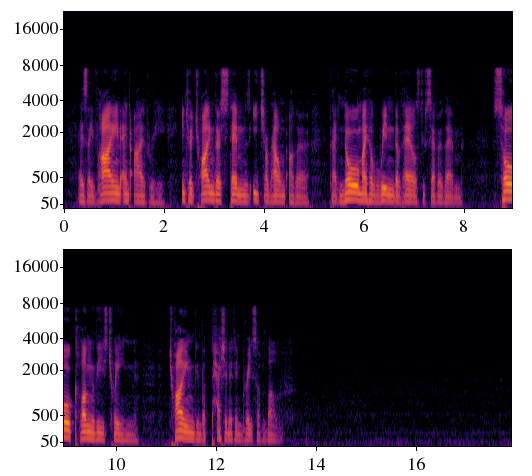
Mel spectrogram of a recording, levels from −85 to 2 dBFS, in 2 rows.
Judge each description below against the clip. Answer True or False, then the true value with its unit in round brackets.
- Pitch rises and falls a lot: False (3.7 semitones)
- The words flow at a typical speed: False (105 wpm)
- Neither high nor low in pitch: False (90 Hz)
